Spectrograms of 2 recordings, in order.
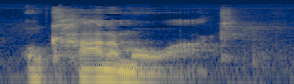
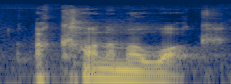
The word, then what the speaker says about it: Oconomowoc: Okanawoki. – I love it. We have a lot of Native American history in the state of Wisconsin, so it's actually pronounced Oconomowoc. – Oconomowoc.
